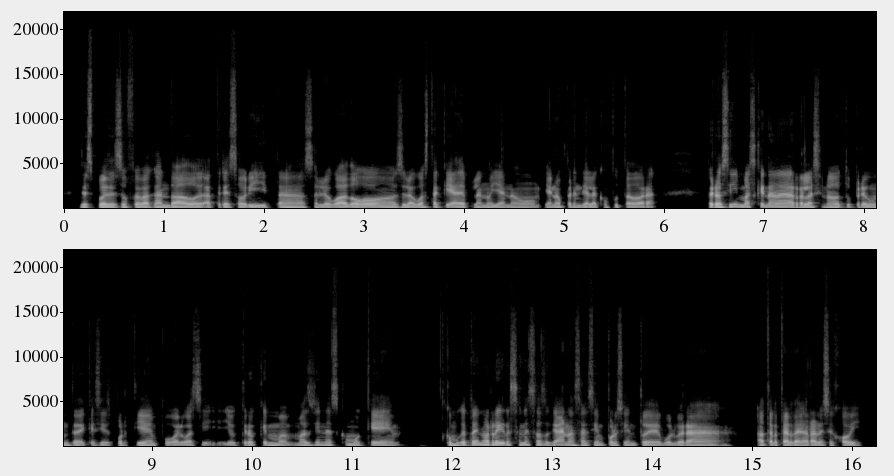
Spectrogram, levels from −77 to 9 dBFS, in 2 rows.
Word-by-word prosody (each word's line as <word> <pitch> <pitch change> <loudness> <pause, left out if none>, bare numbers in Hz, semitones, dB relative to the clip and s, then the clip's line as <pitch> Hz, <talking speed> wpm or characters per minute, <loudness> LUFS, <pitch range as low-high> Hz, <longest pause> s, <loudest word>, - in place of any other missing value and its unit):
Después 120 -1 +2
de 120 - +3
eso 125 +3 -1
fue 120 -2 +1
bajando 120 +1 +3
a 115 - +5
do 105 0 +4
a 100 - 0
3 115 +1 -2
horitas, 130 -1 0
luego 105 -1 +1
a 105 - +5
2, 160 +3 +3
luego 120 0 +2
hasta 130 -1 -1
que - - -2
ya 100 - +5
de 115 - +2
plano 120 0 -3
ya 115 -1 0
no 115 -3 -4
ya 105 - -1
no 120 - +1
prendía 110 -2 -1
la 115 - +1
computadora. 115 -1 -2 0.5
Pero 150 - +6
sí, 225 - 0
más 185 -2 0
que 175 - +2
nada 175 0 +3
relacionado 125 -1 +1
a - - -12
tu 140 0 -8
pregunta 130 -1 0
de 115 - 0
que - - -7
si 115 - -5
es 105 - -7
por 130 -2 -5
tiempo 125 -2 -2
o - - -1
algo 115 +2 -1
así, 180 +8 -8
yo 140 -2 -6
creo 160 - -1
que 145 - -2
ma 120 -4 -1
más 135 +4 -3
bien 150 0 -3
es 155 - -4
como 150 -4 -4
que 100 -7 -1 0.5
como 135 0 +1
que 155 - +3
todavía 190 +2 +1
no 200 - +5
regresan 190 -1 +1
esas 185 -1 -3
ganas 125 +1 +1
al 125 - -1
100% 120 0 -3
de 110 -1 +1
volver 105 +1 0
a 105 -2 -1 0.2
a - - 0
tratar 105 - +2
de 110 - +4
agarrar 105 -2 +2
ese 105 - -3
hobby. 100 -1 -2
120 Hz, 260 wpm, -24 LUFS, 110-140 Hz, 0.5 s, Pero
